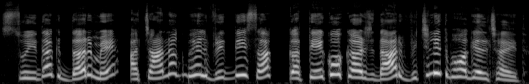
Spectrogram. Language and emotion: Maithili, surprised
